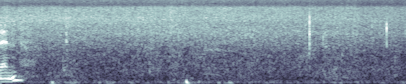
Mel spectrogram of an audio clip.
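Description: Steady faint hiss of outdoor background noise with no distinct event, and one faint knock about two seconds in.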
